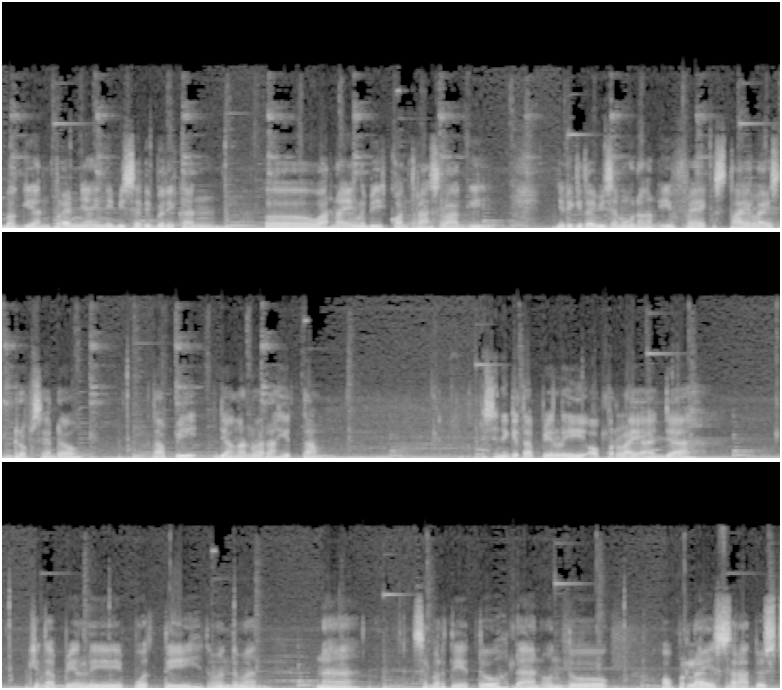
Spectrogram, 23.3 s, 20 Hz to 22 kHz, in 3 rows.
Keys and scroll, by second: 0.8 v, 1.3 ctrl+z, 4.7 ctrl+g, 22.7 typing.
